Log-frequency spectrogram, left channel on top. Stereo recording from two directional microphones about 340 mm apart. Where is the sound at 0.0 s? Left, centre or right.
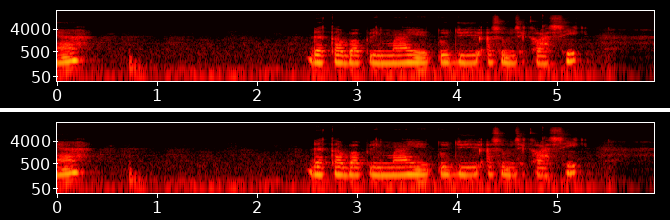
Centre.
